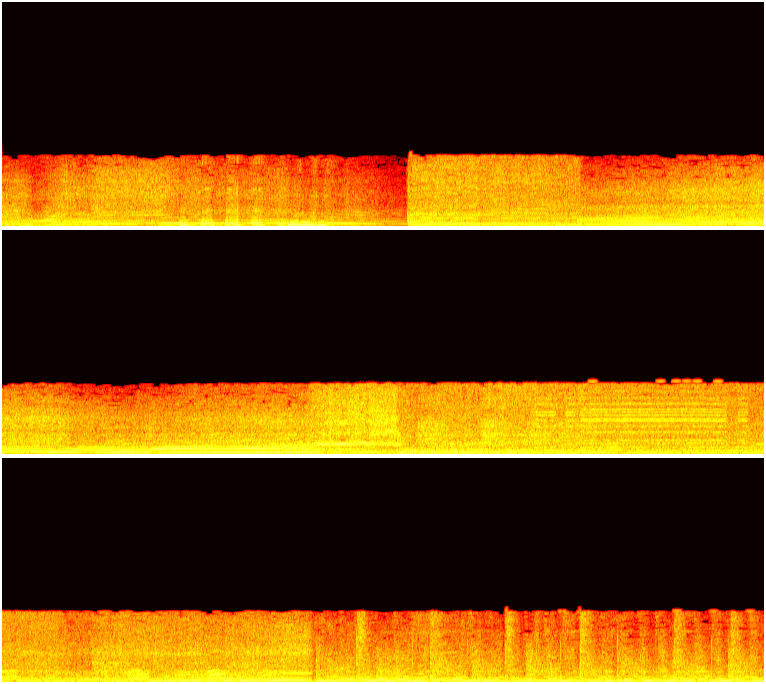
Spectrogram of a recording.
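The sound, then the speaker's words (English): A loud, continuous car chase: engines roar and rev up and down in pitch, with screeching tires cutting through the dense, busy racket throughout. “Well, it's very difficult these days to do a motor car because any kind of car chase because it's been done so often, isn't it?”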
